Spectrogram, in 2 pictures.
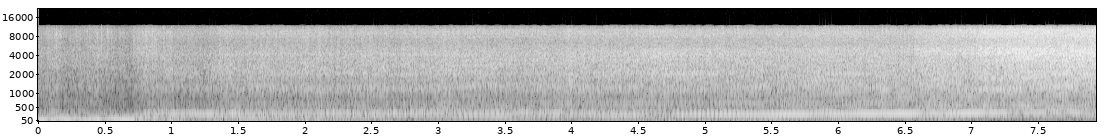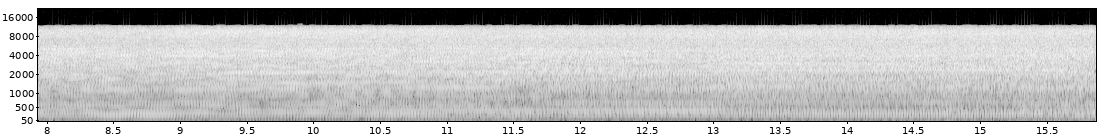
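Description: Ford 351 Windsor V8 crate engine, carburetted, running on a test stand. Its revs climb steadily over the first six or seven seconds, then hold steady at a higher speed.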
